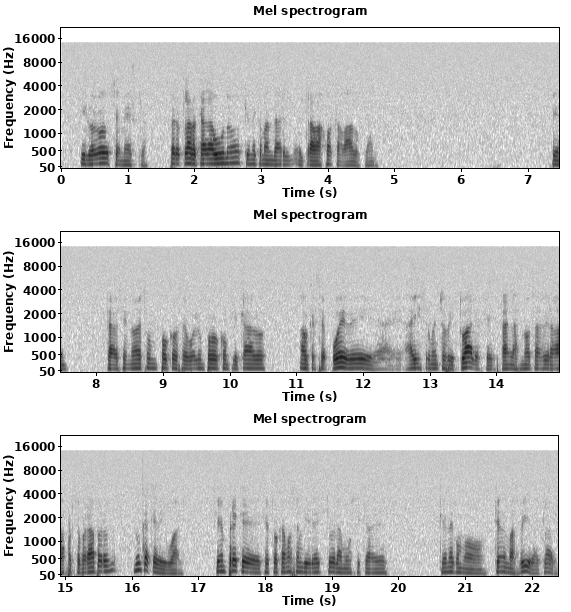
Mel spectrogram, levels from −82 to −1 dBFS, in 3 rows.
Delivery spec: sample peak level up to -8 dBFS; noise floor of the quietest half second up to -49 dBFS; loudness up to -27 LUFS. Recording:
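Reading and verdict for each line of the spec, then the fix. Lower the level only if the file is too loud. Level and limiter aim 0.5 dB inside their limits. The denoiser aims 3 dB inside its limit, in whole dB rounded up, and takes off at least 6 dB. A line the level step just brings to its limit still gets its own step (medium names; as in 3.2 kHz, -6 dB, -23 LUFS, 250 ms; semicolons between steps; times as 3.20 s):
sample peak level -1.5 dBFS: fail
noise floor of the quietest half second -44 dBFS: fail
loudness -22.0 LUFS: fail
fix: trim -5.5 dB; peak limiter -8.5 dBFS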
